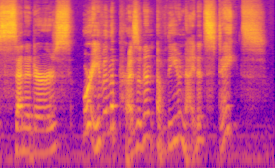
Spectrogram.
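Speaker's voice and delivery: lively picture-book read-aloud; reading to children. Acted. Teacher reading a picture book to her class, animated storytelling.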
